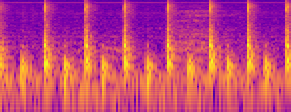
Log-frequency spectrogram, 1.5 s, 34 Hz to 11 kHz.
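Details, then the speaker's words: Spectravideo Quickshot 1 joystick dome contact pressed on a table during refurb: crisp sharp snaps about five per second, each with a softer release click; good uncracked dome. "how you know it's a good dome if it doesn't make a little snap sound when you press on it it's probably cracked and you need to find a dome off a scrap scrap stick or something else"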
